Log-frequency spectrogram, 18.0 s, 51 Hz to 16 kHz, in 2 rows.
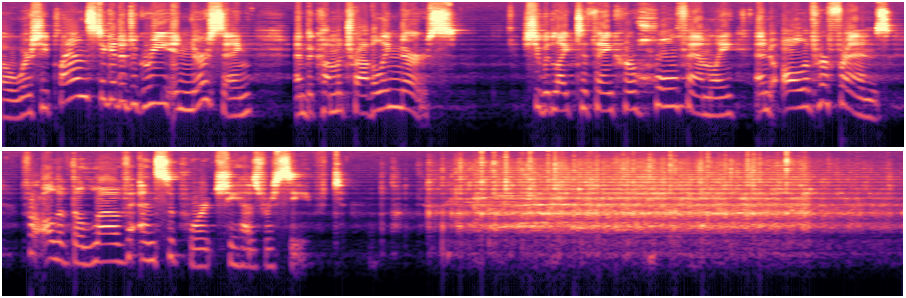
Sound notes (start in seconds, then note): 13.2 audience clapping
